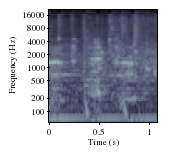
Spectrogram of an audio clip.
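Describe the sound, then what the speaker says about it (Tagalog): Pigs on a small farm grunt in a few low, rough bursts close by, over a steady background hum with no talking. "Ano yung itsura ng aking mga baboy."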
